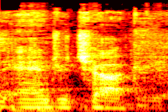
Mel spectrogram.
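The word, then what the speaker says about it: Andreychuk: TV 23 years and it was always Andrew Chuckie Andrew Chuck is from the hammer he's from Hamilton so if you guys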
